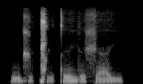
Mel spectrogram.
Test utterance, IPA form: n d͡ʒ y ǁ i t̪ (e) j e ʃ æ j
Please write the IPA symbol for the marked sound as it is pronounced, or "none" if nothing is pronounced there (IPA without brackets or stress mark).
e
